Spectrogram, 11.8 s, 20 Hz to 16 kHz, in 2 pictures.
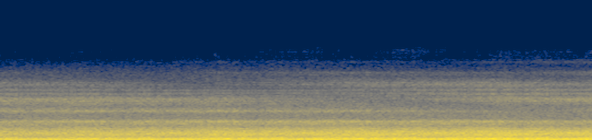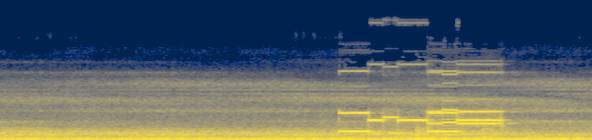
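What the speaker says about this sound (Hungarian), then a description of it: "Személyvonat érkezik Szolnokról a 6. vágányra." A Hungarian passenger train from Szolnok pulling into platform 6 at a station, a steady heavy rumble throughout, with a brief electronic chime near the end.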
